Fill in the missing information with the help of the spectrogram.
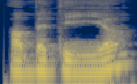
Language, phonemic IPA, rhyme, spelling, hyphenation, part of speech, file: Norwegian Bokmål, /abəˈdiːa/, -iːa, abbedia, ab‧be‧di‧a, noun, NB - Pronunciation of Norwegian Bokmål «abbedia».ogg
- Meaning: definite plural of abbedi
